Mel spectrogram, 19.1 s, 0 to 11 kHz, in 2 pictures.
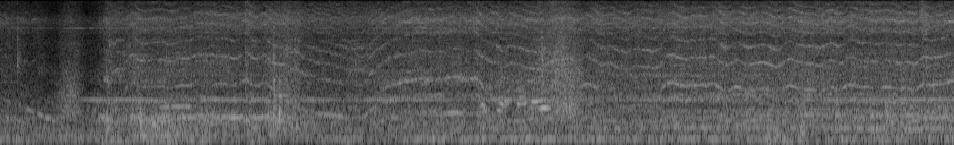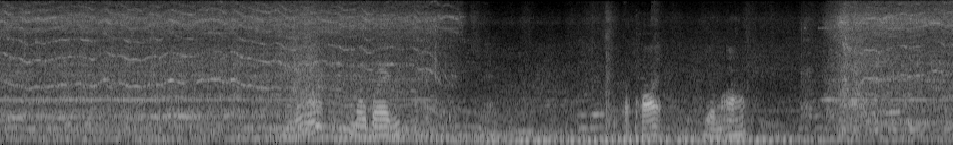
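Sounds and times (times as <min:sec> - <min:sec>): toy electric motors whining: 0:00.0 - 0:14.2, 0:17.7 - 0:19.0
loud scrape: 0:05.2 - 0:06.2.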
